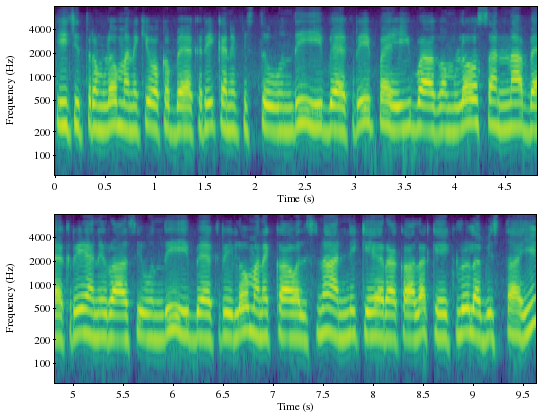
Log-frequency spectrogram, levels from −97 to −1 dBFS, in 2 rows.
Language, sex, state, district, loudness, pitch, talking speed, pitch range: Telugu, female, Andhra Pradesh, Srikakulam, -14 LUFS, 225 Hz, 150 wpm, 215-235 Hz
